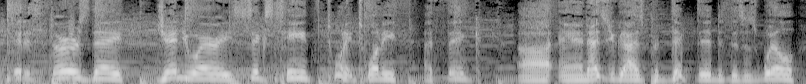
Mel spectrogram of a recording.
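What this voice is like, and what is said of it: Hoarse, strained voice. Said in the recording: “I've lost my voice again at an LSU game ... Coach O's punched me in the throat about fifty times”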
